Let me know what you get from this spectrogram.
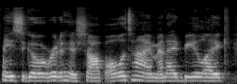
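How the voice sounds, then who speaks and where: A woman talking candidly straight to her vlog audience, her voice sitting notably low for a woman. She rambles and circles back, filling her sentences with "like" and "you know". She speaks openly and thinks aloud as she goes. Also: level tone, very fast, a little hiss or hum. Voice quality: low voice she raises slightly higher than natural. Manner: frank, self-reflective. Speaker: vlogger. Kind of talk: casual confessional vlog.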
